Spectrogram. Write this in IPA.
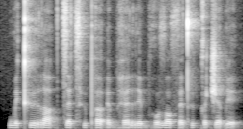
wekʰɨra | t͡sɛt͡sʰɨpʰɐʔɛ bʱɛre bʱo ðɔθɛt̪ʰɨ kɐt͡ʃɛɓe

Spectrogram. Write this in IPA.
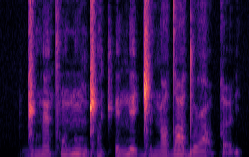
ɡ͡ǁõɾæ̃tʰõnũ ɡ͡ǁɒt͡ʃʼeŋe ɡ͡ǁeŋædˤæ duʕæ̰qḭ

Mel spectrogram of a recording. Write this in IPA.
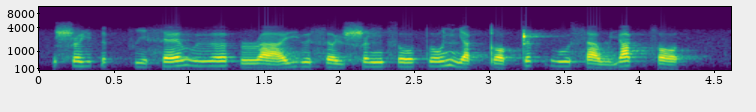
ʂə˧jɗə˨˩k̚fi˨˩ sɛ˧˥vɨ˧ə̯ | ɹaː˨˩˦jɨ˧sə˨˩j ʂə˧ŋso˧ t̪o˧˥ɲa˨˩k̚t̪ɔ˨˩k̚ʈə˦˥k̚ vu˧sa˨˩w ja˦˥k̚sɔ˨˩t̚

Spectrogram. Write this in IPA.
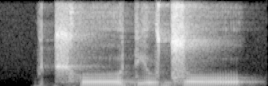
t͡ʃʰʊːpʲəwd͡zoː

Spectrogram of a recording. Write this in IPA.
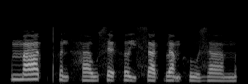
maː˦˥t̚t̪ʰə̰˧˨n ha̤˨˩wsɛ̰˧˨hə̰ː˧˨j sa˨˩t̚la̰˧˨mhu˧˩za̤˨˩m

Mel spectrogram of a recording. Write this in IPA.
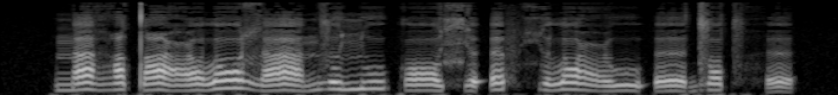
na˩˧˩ɦə˩˧˩ tˤəː˩˧˩ʕɔ˩˧˩lɔː˥ɮaː˩˧˩ nzʊ˦˨ ɲuː˥kɔː˩˧˩ ɕə˩˧˩ʔɜ˥fçʊ˦˨ lɔ˦˨ ʕuː˩˧˩ʔəː˩˧˩d͡zɔ˥t͡s hə˩˧˩

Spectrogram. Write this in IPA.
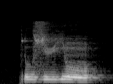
ɾuzyjõ

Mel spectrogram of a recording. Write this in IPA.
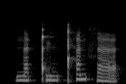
næǃynǃʰæn sæ

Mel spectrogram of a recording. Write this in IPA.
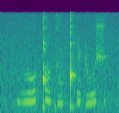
ṳlo ǃʊlka̤ ǃʰɪʈʊʃ

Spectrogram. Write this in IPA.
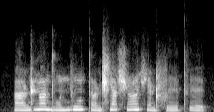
ãɖ ŋãd̪ũnʲvũ tœ̃ɖɕã ʃœ̃çɐ̃ɖ fet̪ʰe

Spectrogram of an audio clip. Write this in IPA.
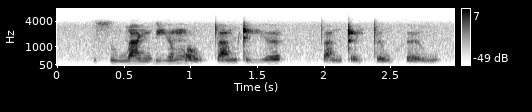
su˧wa˧ŋɗi˧˥ə̯ mɔ˨˩˨w t̪a˧mʈi˧˥ə̯ | t̪a˨˩˨nʈə˨˩jt̪ə˧˥w xə˨˩˨w

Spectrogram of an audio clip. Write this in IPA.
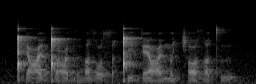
ǃʰɪʕɜɡ͡ǃɒʕʊ ɡʌɦɜzˤu sˤʊǃɪ ɡæʕɜmɒ cʰɒ zˤɜtʼʊ

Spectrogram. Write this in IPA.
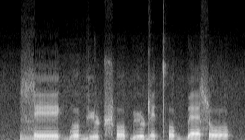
ɮeː ɡ͡bʊ ɡyʈ͡ʂʰo ɓʉɖet̪ʰoɡ ɡ͡bɛɬoː

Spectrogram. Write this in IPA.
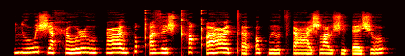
ʎuwɨʃe ħoɹu | ʕɨwpɨqʼɨ zɘʃkʰɐ qʼɨ ʕɨ tʼɐʔɔ pɨʊ̯t͡sʼɘ ʕeʃlˠɛʊ̯ʃi ʔɛʃo

